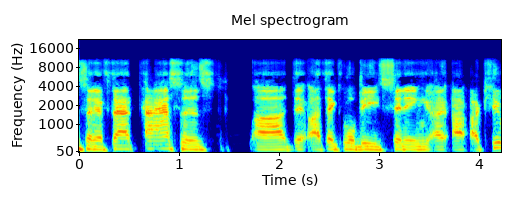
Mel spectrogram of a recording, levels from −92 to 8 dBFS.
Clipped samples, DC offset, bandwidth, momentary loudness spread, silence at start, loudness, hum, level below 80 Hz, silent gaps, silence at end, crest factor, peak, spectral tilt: under 0.1%; under 0.1%; 11.5 kHz; 7 LU; 0 s; -18 LUFS; none; -48 dBFS; none; 0 s; 18 dB; 0 dBFS; -4 dB/octave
